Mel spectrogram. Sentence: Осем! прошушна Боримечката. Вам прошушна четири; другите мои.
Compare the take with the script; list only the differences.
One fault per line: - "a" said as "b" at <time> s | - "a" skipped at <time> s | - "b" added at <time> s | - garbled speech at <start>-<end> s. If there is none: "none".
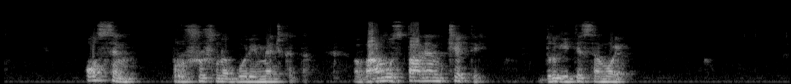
- "прошушна" said as "оставям" at 3.9 s
- "са" added at 5.8 s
